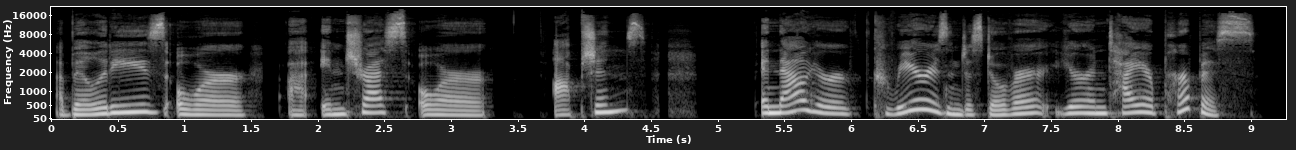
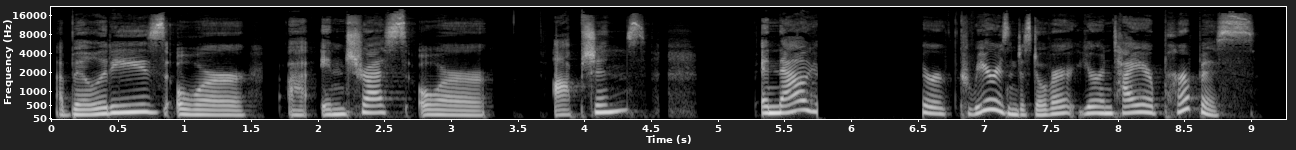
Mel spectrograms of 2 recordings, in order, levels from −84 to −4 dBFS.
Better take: first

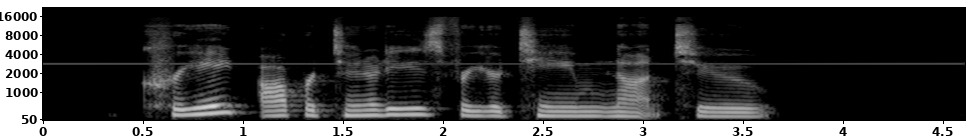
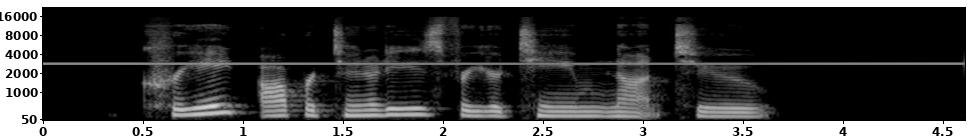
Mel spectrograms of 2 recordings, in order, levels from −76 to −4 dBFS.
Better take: first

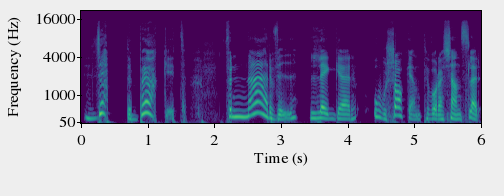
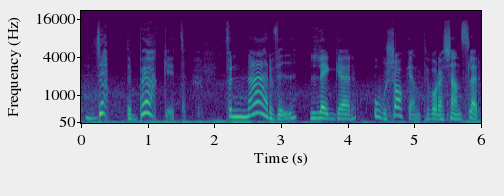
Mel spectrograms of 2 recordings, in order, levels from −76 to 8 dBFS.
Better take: first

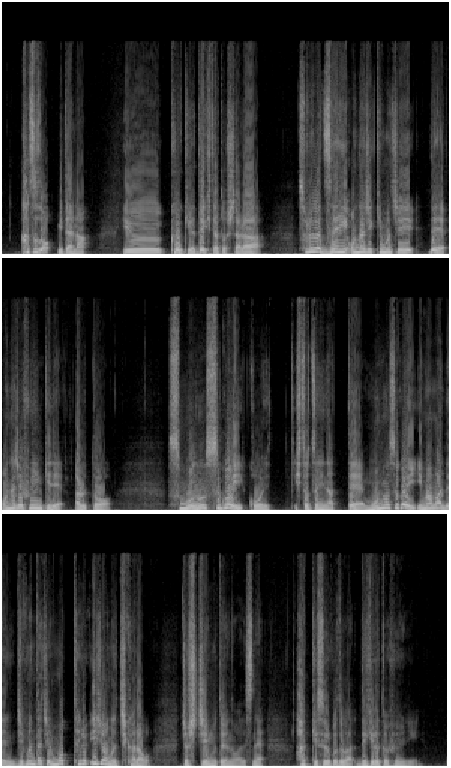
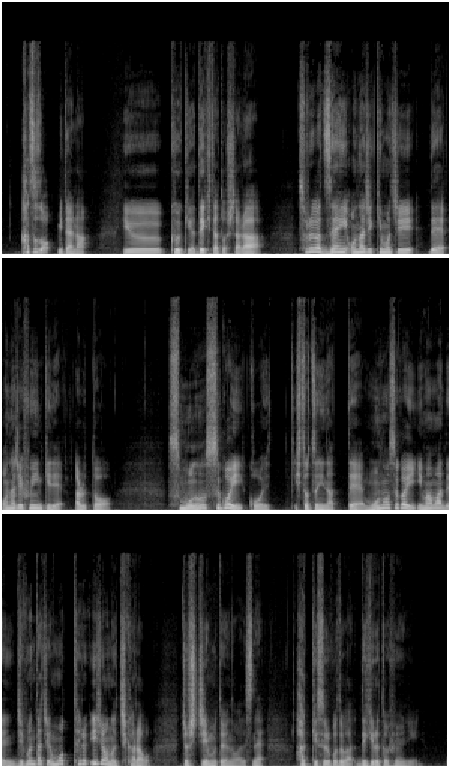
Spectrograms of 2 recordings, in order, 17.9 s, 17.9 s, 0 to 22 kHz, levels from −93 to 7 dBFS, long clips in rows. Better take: second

